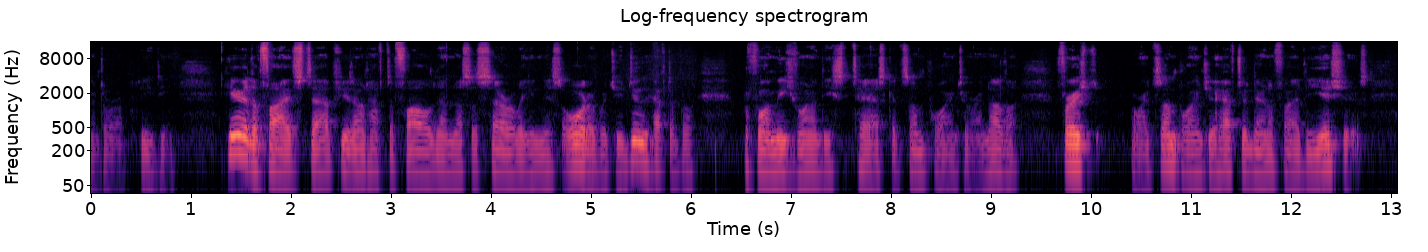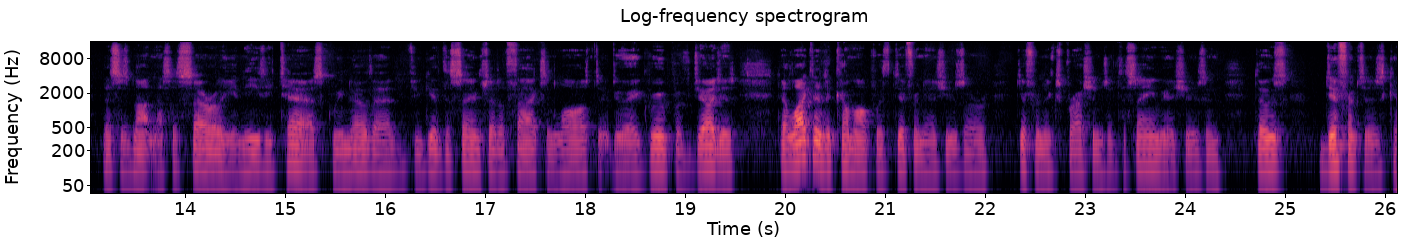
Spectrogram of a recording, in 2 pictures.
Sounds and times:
Speech: 0.0 - 26.1.

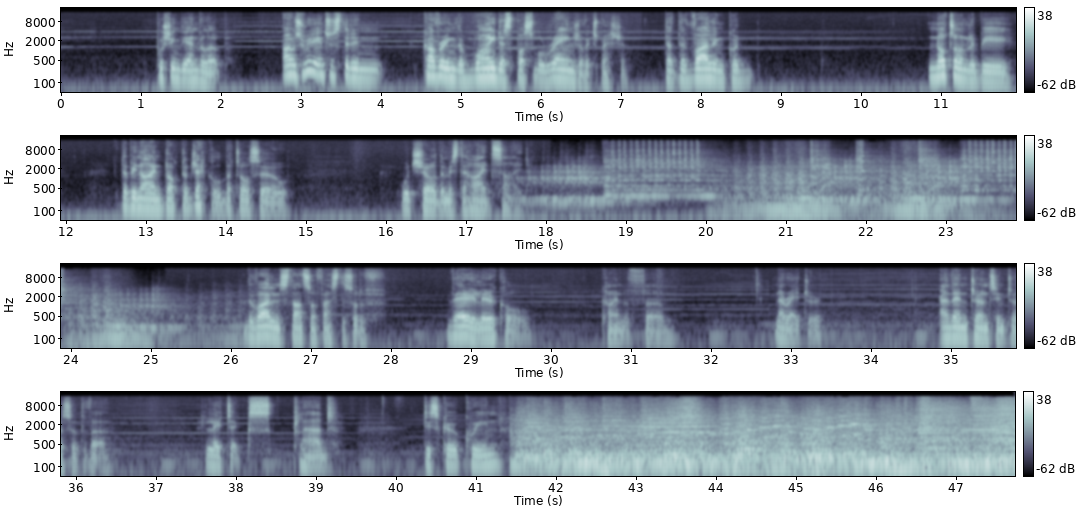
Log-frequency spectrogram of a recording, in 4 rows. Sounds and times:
Violin, fiddle: 0.0 - 10.8, 18.6 - 25.2, 26.1 - 47.7
Speech: 1.2 - 2.1, 2.8 - 4.0, 4.6 - 8.6, 10.9 - 11.9, 12.7 - 14.8, 16.2 - 17.8, 26.2 - 28.0, 28.7 - 29.8, 30.7 - 31.6, 32.8 - 33.4, 34.9 - 36.5, 37.6 - 39.3, 40.4 - 41.4.

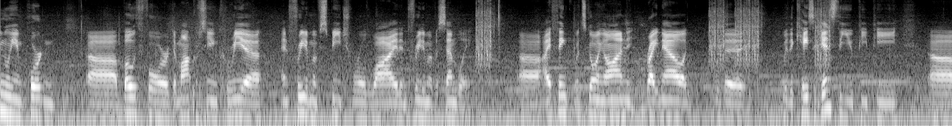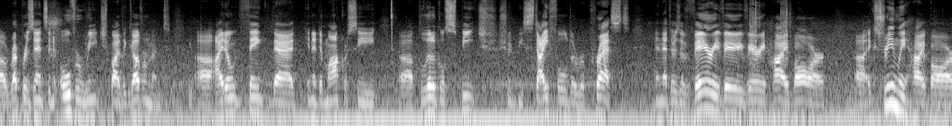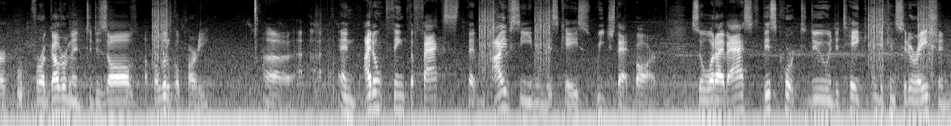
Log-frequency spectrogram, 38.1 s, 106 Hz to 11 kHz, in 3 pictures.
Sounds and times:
Male speech, man speaking: 0.0 - 6.3, 7.0 - 28.2, 28.8 - 38.0
Narration, monologue: 0.0 - 38.0.

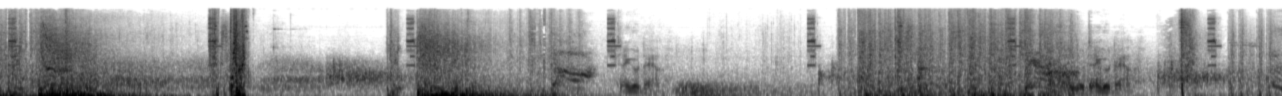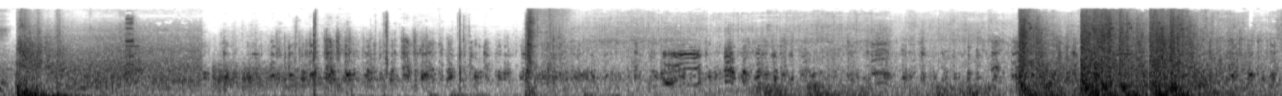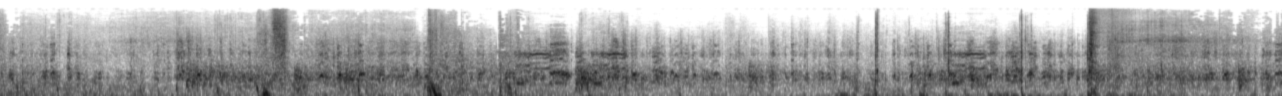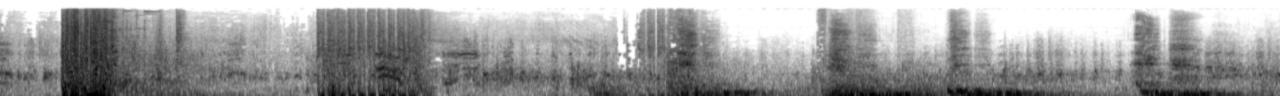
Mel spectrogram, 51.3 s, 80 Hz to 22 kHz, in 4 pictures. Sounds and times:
Cluck: 15.0 - 23.0, 25.0 - 39.0, 40.6 - 41.6, 42.8 - 44.8, 48.0 - 51.2.

